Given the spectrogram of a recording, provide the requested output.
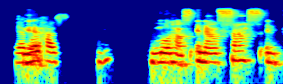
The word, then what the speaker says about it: Mulhouse: You were born in, I don't know if this pronunciation is right, Mulhouse. That's the English pronunciation, yes. Yeah, Yeah. Mulhouse.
